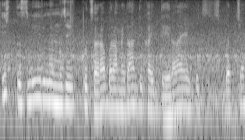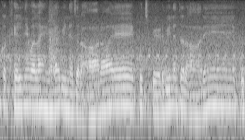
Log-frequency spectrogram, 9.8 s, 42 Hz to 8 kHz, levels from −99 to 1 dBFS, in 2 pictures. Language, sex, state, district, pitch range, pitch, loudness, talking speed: Hindi, male, Rajasthan, Bikaner, 135-150 Hz, 145 Hz, -14 LUFS, 175 wpm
